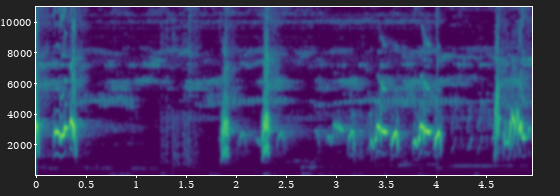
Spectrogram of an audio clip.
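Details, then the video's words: Sooty-headed bulbul decoy, chatty, luring wild bulbuls: a quick bubbly phrase, two sharp loud notes, then a run of short wavering chirps and a final bright flourish. "suara PIKAT KUTILANG gacor memanggil kutilang liar"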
